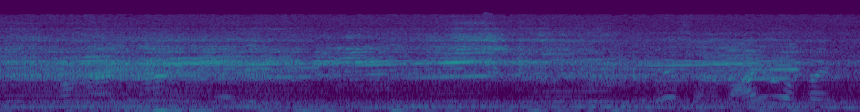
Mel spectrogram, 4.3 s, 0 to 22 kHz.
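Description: Small 50cc two-stroke scooter engines running: a steady low hum with a fainter, higher whine behind it that rises slightly partway through. Faint voices are heard near the end.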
